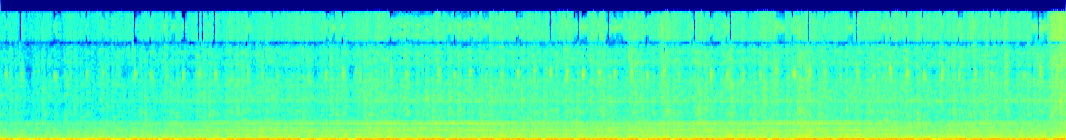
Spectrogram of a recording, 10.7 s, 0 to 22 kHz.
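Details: Rebuilt 1990 Mopar 318 small-block V8 from a D150 truck (Comp special-grind cam, Air Gap Magnum intake, new Rock Auto parts), first run, up to temp around 175°F, 15° initial and 33° total timing; smooth, even idle rumble, no misses, knocks or ticks, healthy.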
